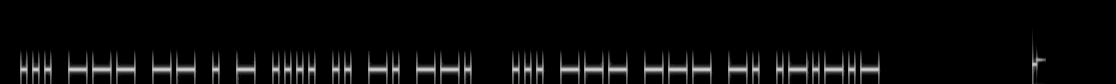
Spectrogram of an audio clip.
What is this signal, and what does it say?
Morse code, heard as a keyed tone, about 20 wpm, 700 Hz. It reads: SOMETHING SOON.
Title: Sentences from Top 1500 Words 20wpm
